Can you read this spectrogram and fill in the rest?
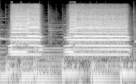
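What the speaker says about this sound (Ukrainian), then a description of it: "Звучить гудок, наш поїзд вирушає в дорогу." Two loud, sustained blasts of a train horn, the second longer, sounding close and tonal with a rumbling engine underneath.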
